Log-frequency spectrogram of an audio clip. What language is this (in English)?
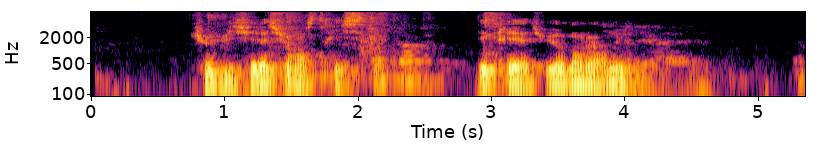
French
